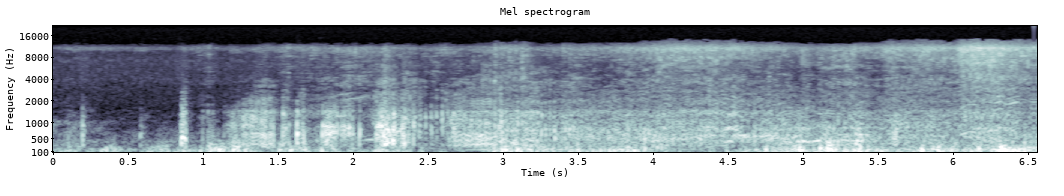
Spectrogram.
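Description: Wind buffeting a helmet-mounted camera's microphone while skiing downhill, a gusty low rumble that grows louder in the second half, mixed with skis sliding on packed snow.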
